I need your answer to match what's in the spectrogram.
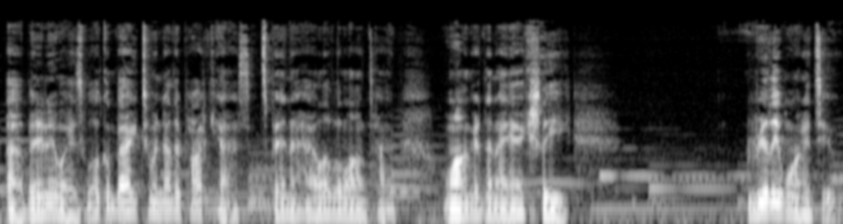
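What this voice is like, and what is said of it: Sick, weird-sounding voice. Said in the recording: “me sounding like this right now ... I'm currently sick ... my voice may really sound weird”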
